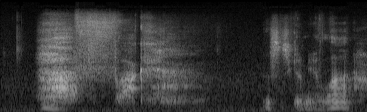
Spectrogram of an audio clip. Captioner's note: sighs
